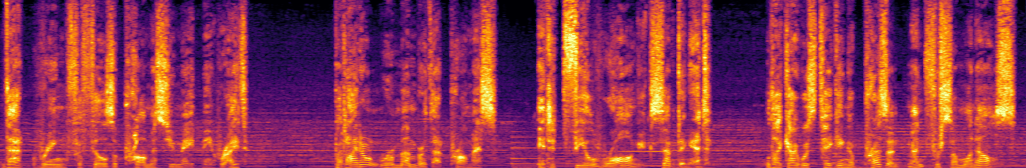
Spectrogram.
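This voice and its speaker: An actor playing an earnest, soft-hearted young hero in a video game, hesitant and sincere. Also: male voice, mid-range voice, expressive, moderate pace, music in the background, lightly acted. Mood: apologetic, gentle. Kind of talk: scripted video game voice acting.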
